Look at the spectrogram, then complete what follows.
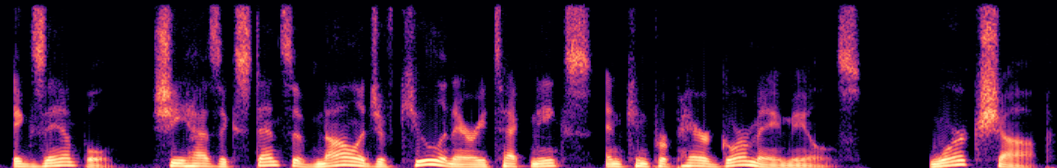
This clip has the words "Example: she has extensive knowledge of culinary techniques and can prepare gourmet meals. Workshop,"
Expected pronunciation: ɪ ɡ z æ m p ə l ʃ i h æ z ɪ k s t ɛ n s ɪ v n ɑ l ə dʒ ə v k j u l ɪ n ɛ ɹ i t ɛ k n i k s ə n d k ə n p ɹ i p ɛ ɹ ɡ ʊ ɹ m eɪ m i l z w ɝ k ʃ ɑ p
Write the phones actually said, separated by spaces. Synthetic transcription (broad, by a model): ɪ ɡ z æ m p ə l ʃ i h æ z ɪ k s t ɛ n s ɪ v n ɑ l ə dʒ ə v k j u l ɪ n ɛ ɹ i t ɛ k n i k s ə n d k ə n p ɹ i p ɛ ɹ ɡ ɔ ɹ m eɪ m i l z w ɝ k ʃ ɑ p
